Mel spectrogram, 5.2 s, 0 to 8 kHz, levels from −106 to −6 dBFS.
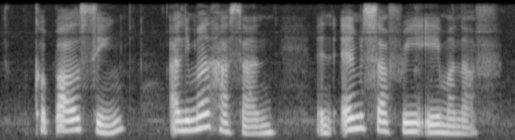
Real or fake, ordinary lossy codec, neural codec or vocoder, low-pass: real; none; none; 7.2 kHz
